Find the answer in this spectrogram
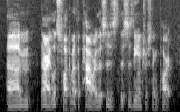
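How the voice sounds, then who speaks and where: Noticeable background noise accompanies a man speaking at a fairly low pitch. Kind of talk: tutorial.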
